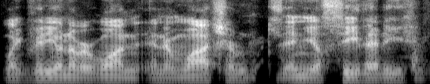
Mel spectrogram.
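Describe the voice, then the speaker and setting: Deep-voiced man, bright and dry. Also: little pitch movement, fairly quick, rough recording. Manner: hesitant, full of ums, chuckles. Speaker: guest. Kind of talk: casual chat.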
